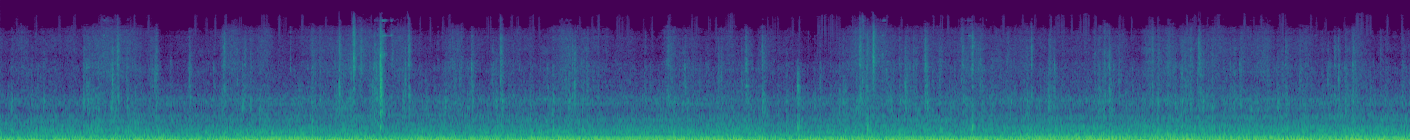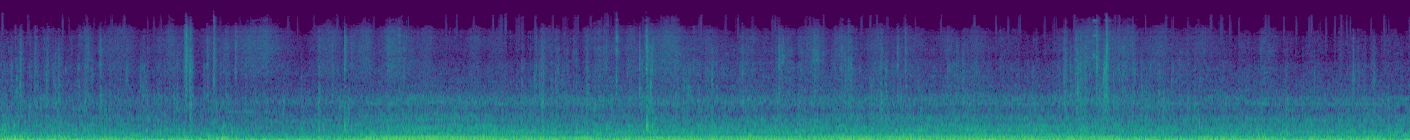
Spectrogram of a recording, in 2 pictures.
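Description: A car driving, its engine running under a steady low rumble of road noise, the engine note stepping up a little about five seconds in and again about eighteen seconds in. Scattered short clicks and knocks run through it.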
